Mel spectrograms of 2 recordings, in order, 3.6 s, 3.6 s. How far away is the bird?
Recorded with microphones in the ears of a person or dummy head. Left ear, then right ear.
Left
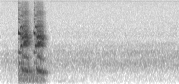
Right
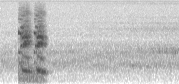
About 1.1 m.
